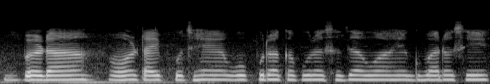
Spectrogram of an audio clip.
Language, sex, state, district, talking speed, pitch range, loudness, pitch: Hindi, female, Rajasthan, Barmer, 170 wpm, 205-215 Hz, -17 LUFS, 210 Hz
